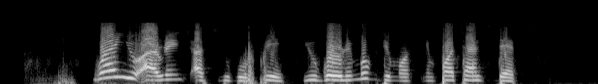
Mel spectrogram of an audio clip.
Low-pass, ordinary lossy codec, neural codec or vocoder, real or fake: 7.2 kHz; none; none; real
